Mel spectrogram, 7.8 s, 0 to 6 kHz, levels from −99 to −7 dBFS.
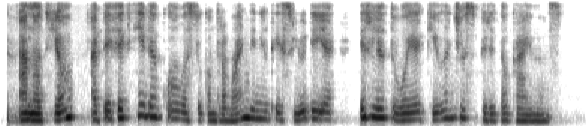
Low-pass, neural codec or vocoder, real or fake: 5.4 kHz; codec, 16 kHz, 4 kbps, FunCodec, trained on LibriTTS, 50 frames a second; fake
